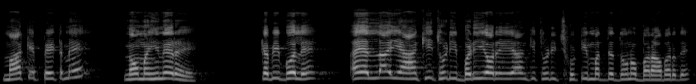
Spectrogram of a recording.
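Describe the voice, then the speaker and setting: A man giving an impassioned religious lecture in a hall, moving from quiet asides to loud cries and putting rhetorical questions to his audience. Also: very high-pitched, steady tone, normal speed. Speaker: preacher.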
